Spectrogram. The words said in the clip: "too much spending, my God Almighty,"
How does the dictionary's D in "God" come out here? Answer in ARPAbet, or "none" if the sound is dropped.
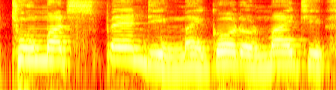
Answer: D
